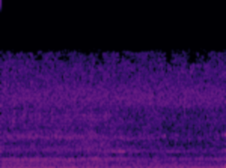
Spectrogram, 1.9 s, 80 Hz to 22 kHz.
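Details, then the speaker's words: Climate Master geothermal heat pump locked out on low pressure (nuisance, about yearly), Y1 jumpered, contactor pulled: flow center pumps running normally, steady even low hum with no knocks or surging. "let's go ahead and get our y1 job burped it's pulling the contactor and I hear the flow center back they were running"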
